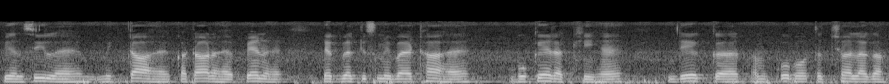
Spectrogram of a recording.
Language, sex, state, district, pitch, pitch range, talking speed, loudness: Hindi, male, Madhya Pradesh, Umaria, 130 Hz, 120-135 Hz, 140 wpm, -17 LUFS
